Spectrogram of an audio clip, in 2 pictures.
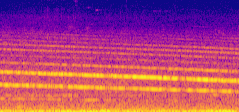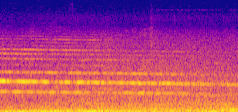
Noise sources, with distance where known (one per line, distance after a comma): unidentified alert signal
